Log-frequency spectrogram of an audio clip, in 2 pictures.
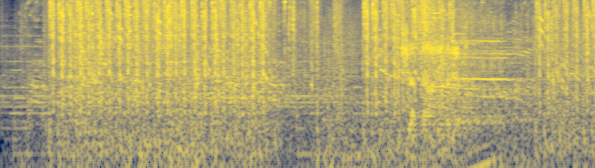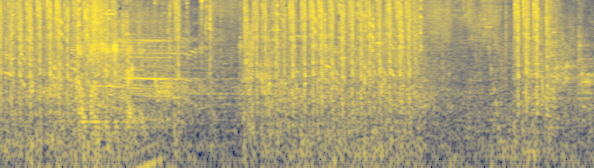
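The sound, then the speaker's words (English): Video game gunfire as the player shoots at a robot: loud, rapid bursts of shots that run for long stretches, broken by a couple of brief pauses. “Oh, this is interesting. The robot doesn't seem to mind me shooting at it.”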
